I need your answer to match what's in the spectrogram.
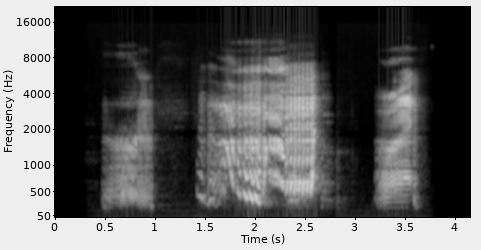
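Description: A macaw gives three rough, throaty bursts: a short croak, a longer gurgling squawk lasting over a second, then another short croak, with quiet between.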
